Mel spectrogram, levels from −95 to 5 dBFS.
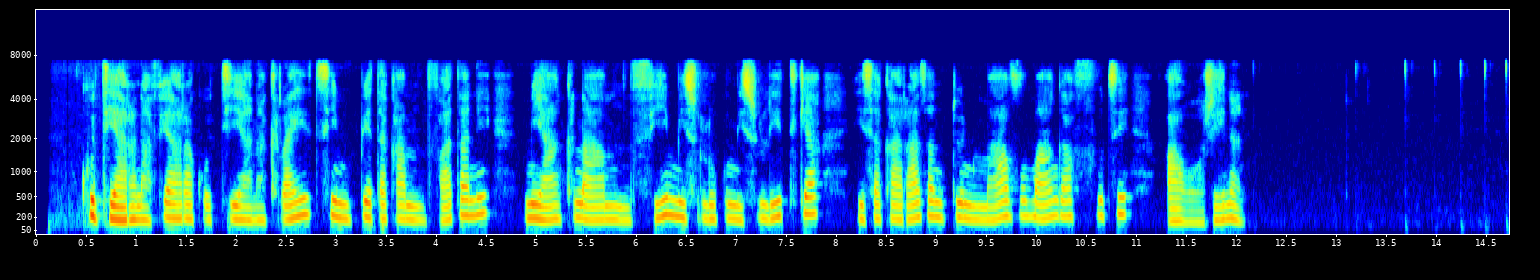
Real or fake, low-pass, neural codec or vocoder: real; 7.2 kHz; none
